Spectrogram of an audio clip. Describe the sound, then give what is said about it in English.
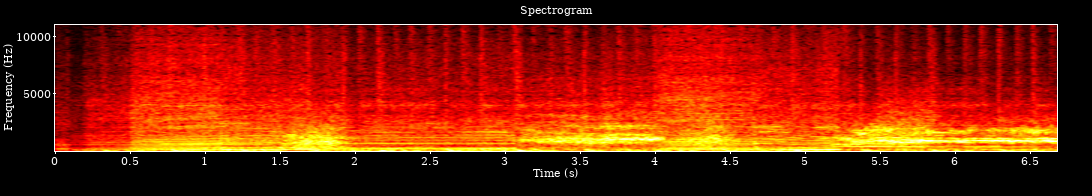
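A high-speed highway chase, a motorbike and a pursuing car weaving through traffic: loud engines rev upward in repeated rising sweeps, with tire squeal and rushing passes, continuous throughout. “With Santiago following close behind, they head onto a highway, weaving in and out of traffic at high speed.”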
